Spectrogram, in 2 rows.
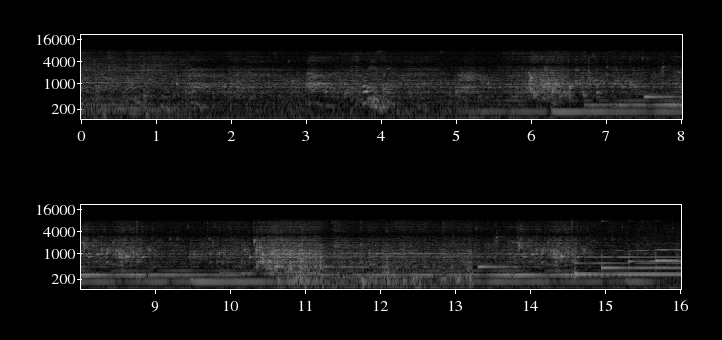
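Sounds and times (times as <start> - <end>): soft film score music: 0.0 - 16.0
water sloshing in a pool: 0.0 - 16.0.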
